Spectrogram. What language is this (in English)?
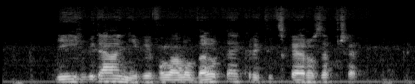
Czech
